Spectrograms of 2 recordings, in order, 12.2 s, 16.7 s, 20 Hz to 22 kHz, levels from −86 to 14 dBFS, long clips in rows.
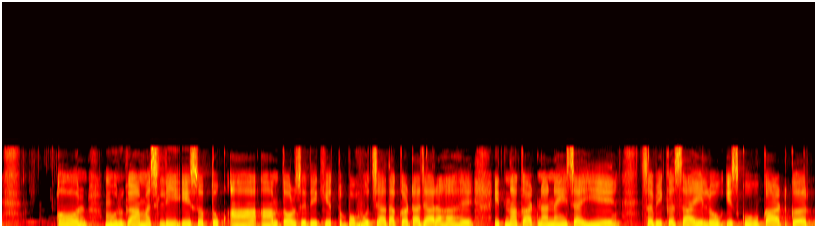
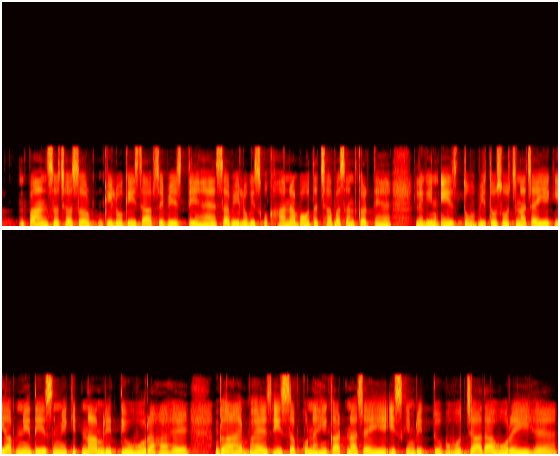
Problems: background sounds at intervals, background conversations at intervals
